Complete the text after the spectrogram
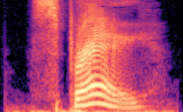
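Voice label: "spray", British English; gcompris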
